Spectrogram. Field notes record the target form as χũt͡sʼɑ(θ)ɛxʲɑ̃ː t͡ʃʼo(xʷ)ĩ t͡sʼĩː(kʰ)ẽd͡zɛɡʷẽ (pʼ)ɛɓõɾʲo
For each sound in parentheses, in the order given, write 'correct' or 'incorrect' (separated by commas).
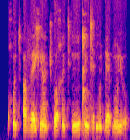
incorrect, incorrect, incorrect, incorrect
